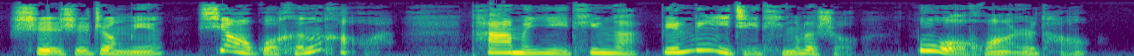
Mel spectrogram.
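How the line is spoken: Laughing. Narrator (Chinese): 又笑道

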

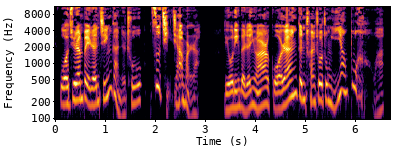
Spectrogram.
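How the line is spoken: Laughing. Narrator (Chinese): 刘玲笑道

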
